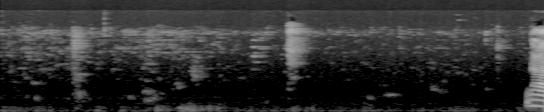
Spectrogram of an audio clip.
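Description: A crochet hook softly clicks and rustles through yarn.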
